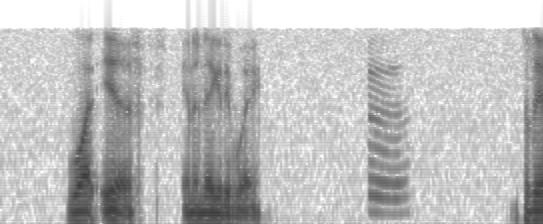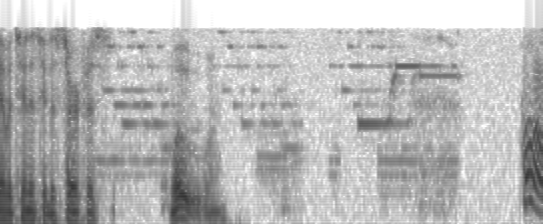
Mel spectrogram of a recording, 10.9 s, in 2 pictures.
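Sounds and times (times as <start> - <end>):
speech: 0.7 - 2.7, 5.1 - 7.8
phone alarm going off: 6.4 - 10.1.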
